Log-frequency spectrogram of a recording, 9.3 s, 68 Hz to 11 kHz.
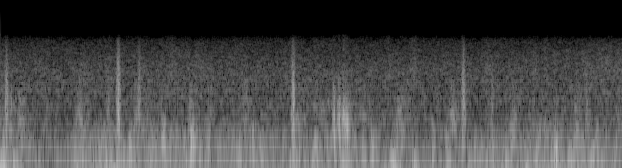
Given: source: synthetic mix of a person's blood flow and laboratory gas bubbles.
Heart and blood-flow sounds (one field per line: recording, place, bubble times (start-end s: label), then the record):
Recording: Doppler ultrasound of blood flow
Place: subclavian vein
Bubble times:
4.98-5.25 s: bubbles
From the record:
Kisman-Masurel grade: 122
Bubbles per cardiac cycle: 1 to 2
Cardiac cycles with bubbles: 10 to 50%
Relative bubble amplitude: moderate (0.250 to 0.450)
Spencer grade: 2 (many but less than half of the cardiac periods contain bubble signals, singularly or in groups)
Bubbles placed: anywhere in the cardiac cycle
